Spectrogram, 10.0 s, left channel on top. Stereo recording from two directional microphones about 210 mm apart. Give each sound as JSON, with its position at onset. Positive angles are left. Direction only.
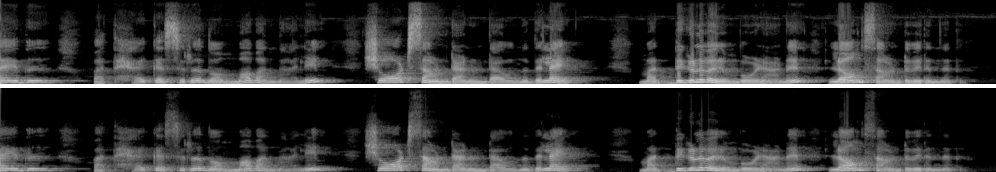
{"t": 0.0, "sound": "a woman's voice", "side_deg": 25}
